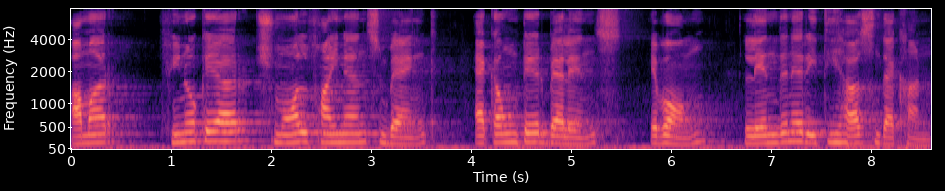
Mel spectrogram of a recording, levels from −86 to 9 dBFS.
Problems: none marked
